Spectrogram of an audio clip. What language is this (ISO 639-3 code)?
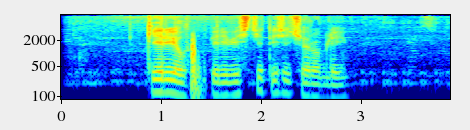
rus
